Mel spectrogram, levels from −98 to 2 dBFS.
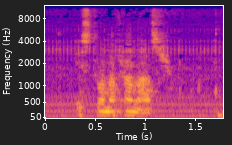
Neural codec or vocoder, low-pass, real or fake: none; 10.8 kHz; real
